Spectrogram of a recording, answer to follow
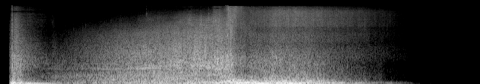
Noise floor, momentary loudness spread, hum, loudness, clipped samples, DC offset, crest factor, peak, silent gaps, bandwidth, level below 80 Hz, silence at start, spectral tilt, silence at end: -48 dBFS; 19 LU; none; -13 LUFS; under 0.1%; under 0.1%; 12 dB; 0 dBFS; none; 16 kHz; -14 dBFS; 0.1 s; -5 dB/octave; 1.1 s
